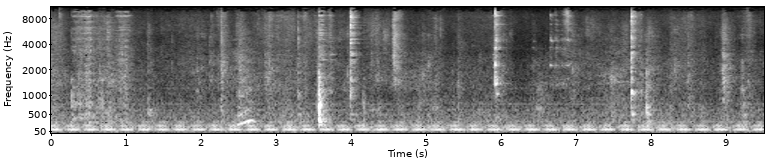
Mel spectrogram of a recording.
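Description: Knife and carving fork working through a turkey crown on a wooden chopping board, giving a few sharp clicks as metal meets the board and a plate, the loudest about three and a half seconds in. Under it runs a low steady hum that pulses about four times a second.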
